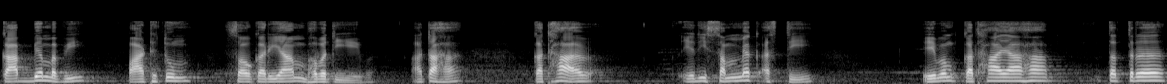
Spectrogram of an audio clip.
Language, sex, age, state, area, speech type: Sanskrit, male, 30-45, Uttar Pradesh, urban, spontaneous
